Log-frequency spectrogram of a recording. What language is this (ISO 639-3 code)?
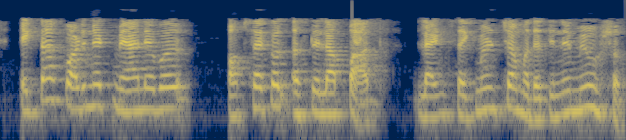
mar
